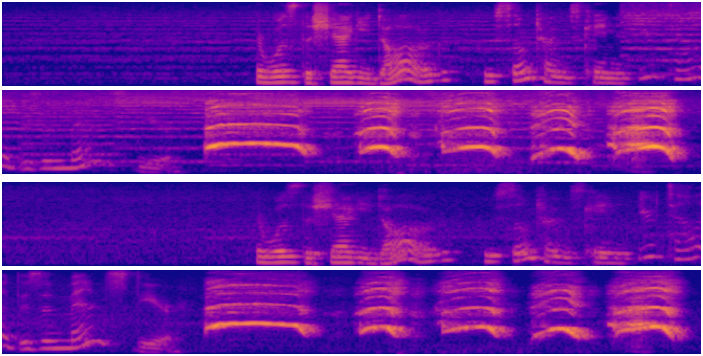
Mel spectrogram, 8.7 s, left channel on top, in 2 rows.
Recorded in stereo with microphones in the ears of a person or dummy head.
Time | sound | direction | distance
1.6 | a woman speaking | 15° left (ahead or behind) | 0.7 m
4.0 | a woman speaking | 70° right (ahead or behind) | 1.3 m
5.6 | a scream | 20° left (ahead or behind) | 2.5 m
